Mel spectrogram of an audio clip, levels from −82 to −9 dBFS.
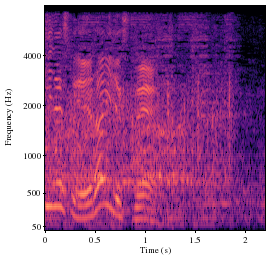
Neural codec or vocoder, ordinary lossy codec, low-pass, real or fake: none; none; 7.2 kHz; real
